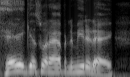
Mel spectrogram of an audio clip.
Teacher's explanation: If my friend wants to start a brand new exciting story, their voice changes. Their pitch goes way up. They get louder.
